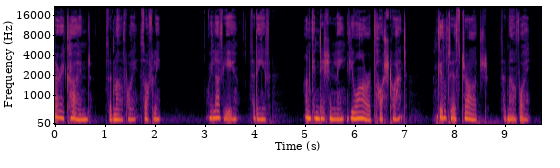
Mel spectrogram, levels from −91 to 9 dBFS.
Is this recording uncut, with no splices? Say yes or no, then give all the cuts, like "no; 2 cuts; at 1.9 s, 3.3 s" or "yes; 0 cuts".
no; 1 cut; at 5.8 s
